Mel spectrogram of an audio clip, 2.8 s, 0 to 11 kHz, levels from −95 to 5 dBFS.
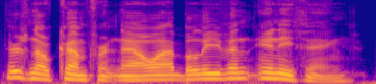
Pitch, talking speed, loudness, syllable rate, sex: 130 Hz, 190 wpm, -18 LUFS, 5.8 syllables/s, male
